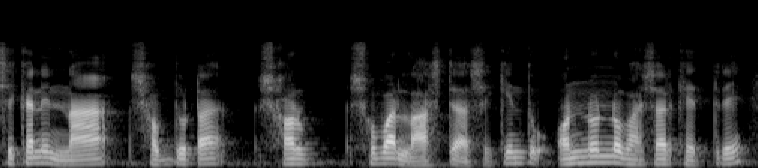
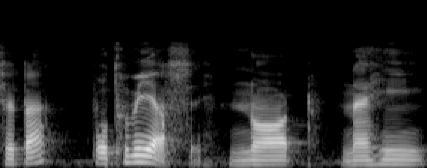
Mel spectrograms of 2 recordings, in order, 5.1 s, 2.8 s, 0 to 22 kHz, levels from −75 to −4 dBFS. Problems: constant background noise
